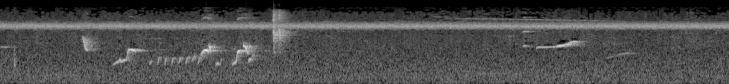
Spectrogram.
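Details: Shama singing wild in its habitat: a brief burst of rapid stepped whistles near the start, then near-silence, then one bright upslurred whistle late on, all under a continuous shrill insect hum.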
